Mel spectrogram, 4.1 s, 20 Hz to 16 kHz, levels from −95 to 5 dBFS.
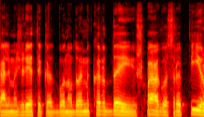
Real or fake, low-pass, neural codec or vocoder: fake; 14.4 kHz; vocoder, 44.1 kHz, 128 mel bands every 512 samples, BigVGAN v2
